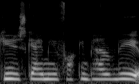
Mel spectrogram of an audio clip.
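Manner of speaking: mock angry yelling. Retelling how a rider came back yelling about a penalty: imitating someone yelling abuse. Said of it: "yelling at me and abusing me".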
